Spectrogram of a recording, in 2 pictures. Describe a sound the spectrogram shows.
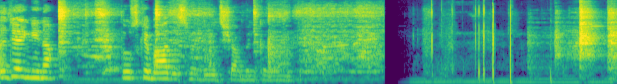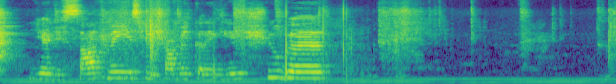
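A spoon stirs and scrapes inside a metal pot.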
